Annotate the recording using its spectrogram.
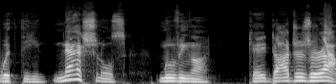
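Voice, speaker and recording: The recording sounds dry and close, without any echo. An American accent shapes the speech. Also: man. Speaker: podcast host. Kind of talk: casual podcast talk.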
